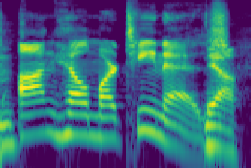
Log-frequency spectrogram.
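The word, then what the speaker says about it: Ángel Martínez: who would know that we have been saying it right the entire time that it's Anel Martinez and that for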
